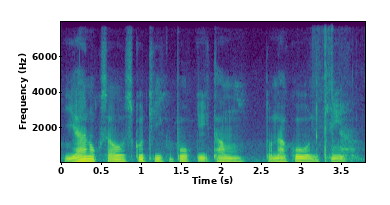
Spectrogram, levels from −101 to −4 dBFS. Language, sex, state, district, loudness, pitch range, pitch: Garo, male, Meghalaya, West Garo Hills, -19 LUFS, 95-110 Hz, 100 Hz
